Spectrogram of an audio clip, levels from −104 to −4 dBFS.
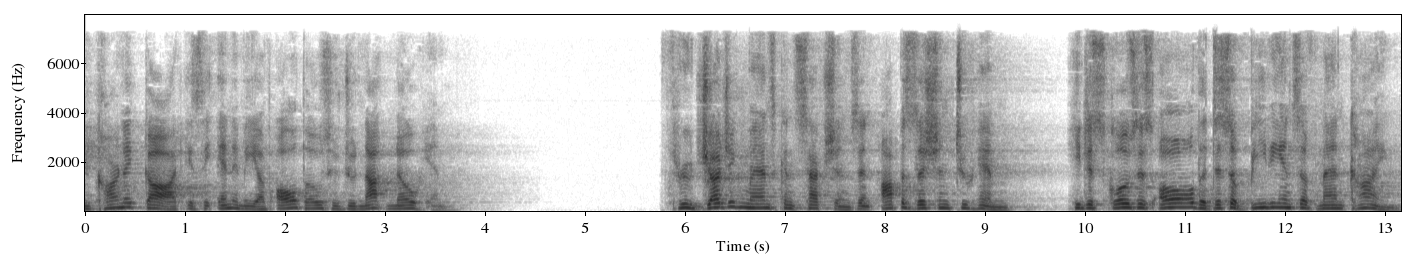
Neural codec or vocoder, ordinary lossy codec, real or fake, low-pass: none; AAC, 32 kbps; real; 7.2 kHz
